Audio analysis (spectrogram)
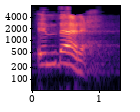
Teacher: وشبيه بهذا ما نقوله في العربية اليوم في بعض لهجاتنا في كلمة البارحة، نقول امبارح. فإم هذه إنما هي أل التعريف التي في العربية وتبدل عند أهل حمير ميما، امبارح يعني البارح، وفي الفصحى طبعا هي البارحة بالتاء. · Term: تبدل أل التعريف ميما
